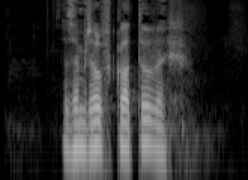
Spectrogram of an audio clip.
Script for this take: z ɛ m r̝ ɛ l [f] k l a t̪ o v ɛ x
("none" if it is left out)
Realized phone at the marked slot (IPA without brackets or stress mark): f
